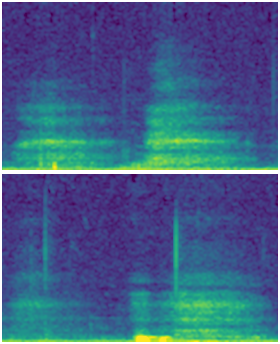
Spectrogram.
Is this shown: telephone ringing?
no

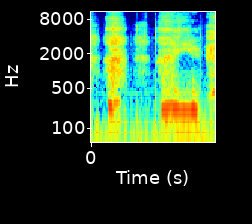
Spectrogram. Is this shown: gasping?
yes

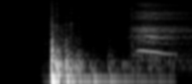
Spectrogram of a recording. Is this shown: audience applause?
no

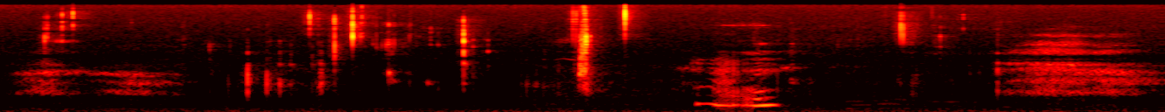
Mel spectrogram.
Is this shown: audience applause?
no

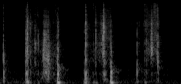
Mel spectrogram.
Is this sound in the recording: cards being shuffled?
yes

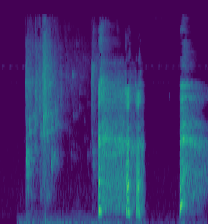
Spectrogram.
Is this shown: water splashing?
yes

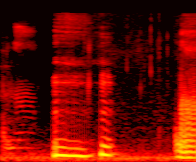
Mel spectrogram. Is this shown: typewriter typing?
no

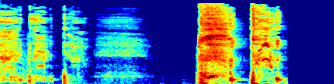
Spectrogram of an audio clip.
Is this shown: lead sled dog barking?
no

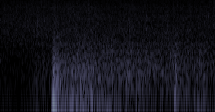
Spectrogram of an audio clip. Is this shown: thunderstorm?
yes

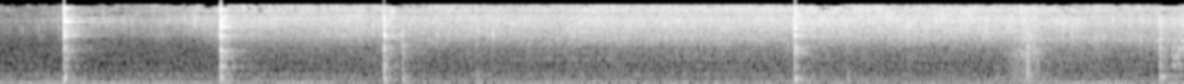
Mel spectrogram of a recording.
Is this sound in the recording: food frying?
yes

